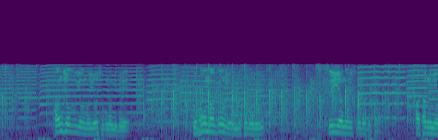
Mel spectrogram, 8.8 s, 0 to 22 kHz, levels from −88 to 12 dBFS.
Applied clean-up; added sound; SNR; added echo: none; Applause; 3 dB; none.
